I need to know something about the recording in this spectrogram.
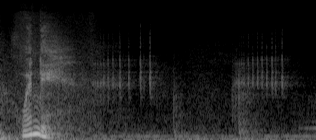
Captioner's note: creaking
